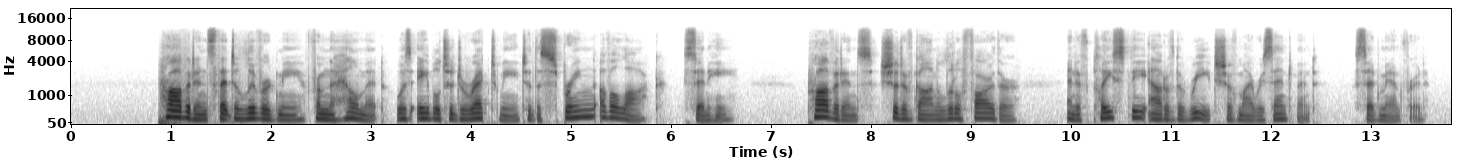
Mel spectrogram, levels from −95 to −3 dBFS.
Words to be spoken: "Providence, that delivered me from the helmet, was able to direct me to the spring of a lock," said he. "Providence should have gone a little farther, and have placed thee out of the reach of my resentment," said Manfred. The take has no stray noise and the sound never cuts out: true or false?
true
